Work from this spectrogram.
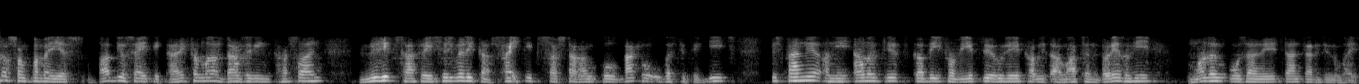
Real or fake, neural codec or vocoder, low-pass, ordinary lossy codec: fake; codec, 24 kHz, 0.9 kbps, WavTokenizer, medium music audio release; 3.6 kHz; none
